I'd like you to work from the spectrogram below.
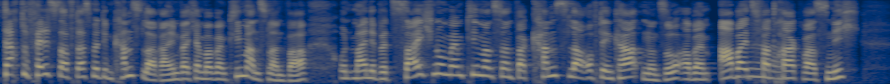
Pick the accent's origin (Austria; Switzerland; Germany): Germany; Northern Germany; Ich bin aus Norddeutschland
